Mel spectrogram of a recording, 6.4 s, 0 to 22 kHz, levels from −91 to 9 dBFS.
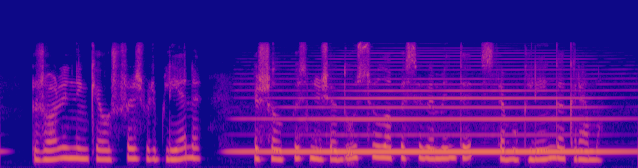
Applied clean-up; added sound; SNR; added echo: none; Wind instrument, woodwind instrument; -1 dB; none.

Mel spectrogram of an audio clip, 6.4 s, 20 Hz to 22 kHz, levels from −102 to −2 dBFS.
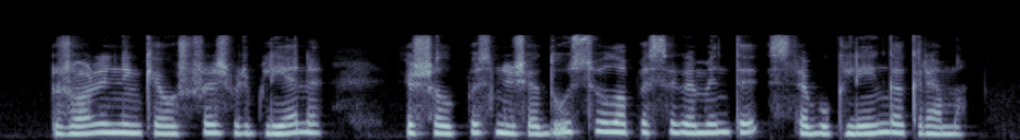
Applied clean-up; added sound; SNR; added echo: none; none; none; none.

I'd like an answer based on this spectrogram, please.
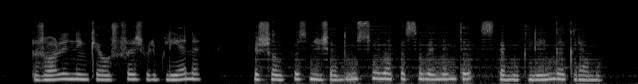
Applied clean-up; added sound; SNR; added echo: neural separator model SepFormer DNS4.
